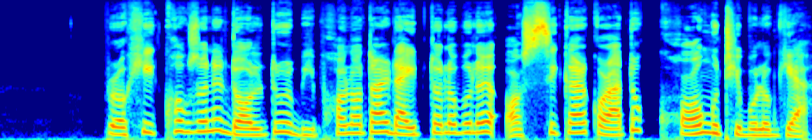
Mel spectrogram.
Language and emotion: Assamese, disgusted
